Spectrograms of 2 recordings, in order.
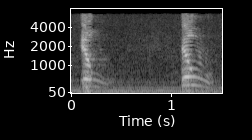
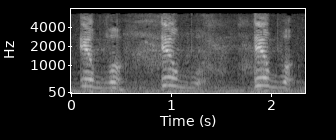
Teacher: فالنطق بها ينتهي إلى وسط شجر الفم في وسط اللسان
